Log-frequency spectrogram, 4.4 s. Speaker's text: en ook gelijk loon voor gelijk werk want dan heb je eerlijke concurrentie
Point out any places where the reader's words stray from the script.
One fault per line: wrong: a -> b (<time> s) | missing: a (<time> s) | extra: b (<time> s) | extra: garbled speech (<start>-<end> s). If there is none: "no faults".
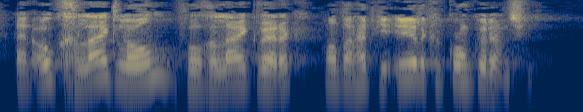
no faults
